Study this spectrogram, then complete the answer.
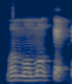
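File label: "memoketkan", Malay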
